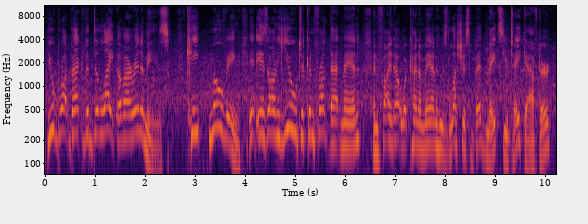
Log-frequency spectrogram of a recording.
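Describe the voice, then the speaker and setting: A man's voice: high voice, expressive, measured pace, noisy background, pitched above the performer's own voice. A man playing a contemptuous Trojan warrior prince scolding in an audio drama. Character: Hector, scornful Trojan warrior prince berating his brother.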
